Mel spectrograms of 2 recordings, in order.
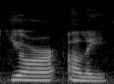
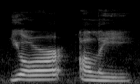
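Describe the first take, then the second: First: It is said as one contracted syllable. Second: The same.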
